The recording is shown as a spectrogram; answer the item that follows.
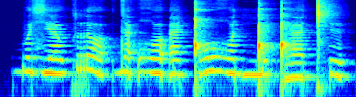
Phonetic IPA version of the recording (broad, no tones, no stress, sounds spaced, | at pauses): b ə zʲ æ o̯ k r ʌ | d æ ʔ ʁʷ ʌ ʔ æ ɡ͡ǃ ɔ w ʁʷ ɑ nʲ ŋ͡ǃ ɪ ɡ͡ǃ æ ǀʰ ɪ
